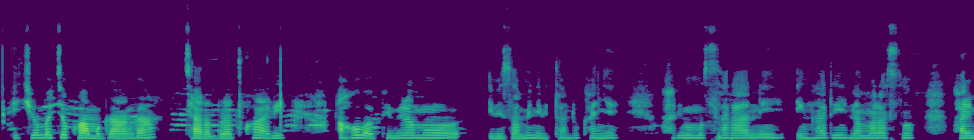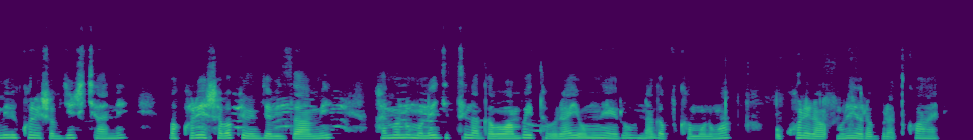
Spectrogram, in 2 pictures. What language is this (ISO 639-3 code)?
kin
